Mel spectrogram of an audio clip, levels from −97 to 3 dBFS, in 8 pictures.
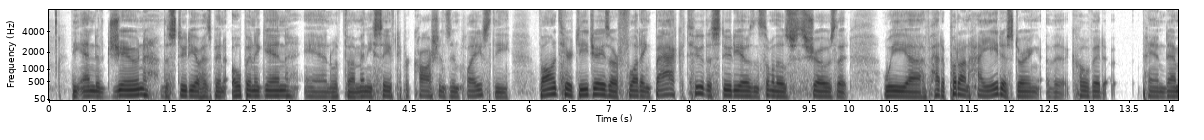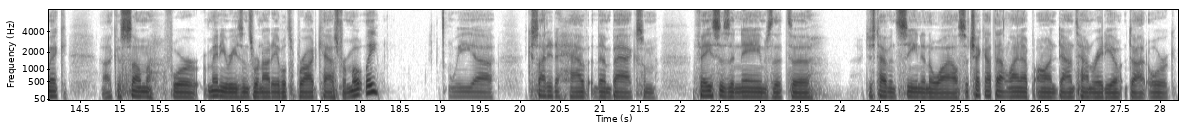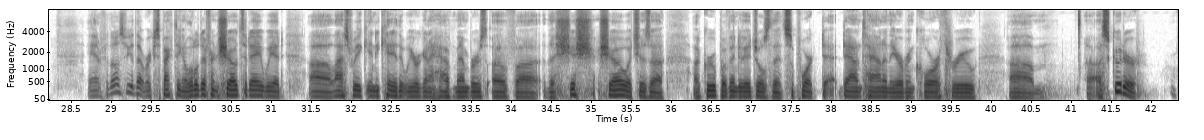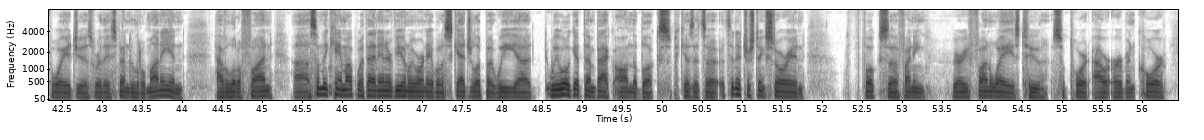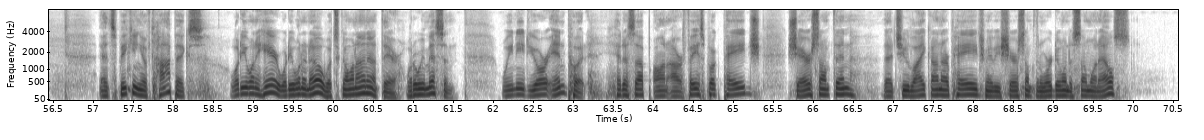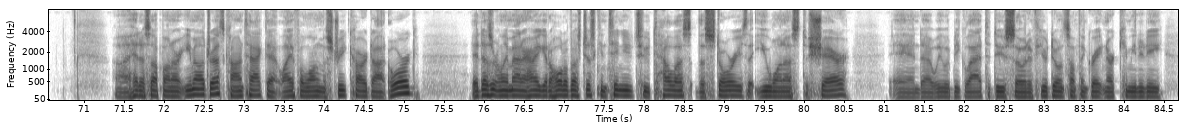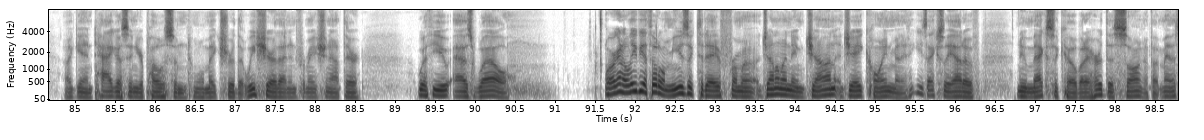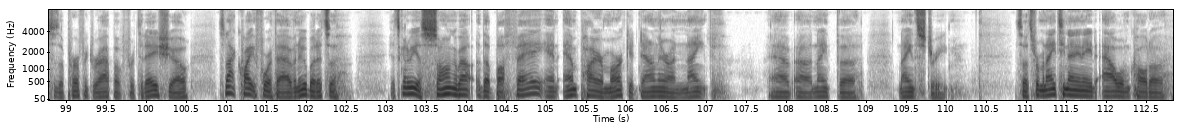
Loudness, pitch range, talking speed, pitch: -23 LUFS, 105-130 Hz, 210 wpm, 115 Hz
